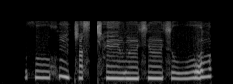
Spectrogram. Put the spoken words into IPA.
θ oː x ũ c ə sˤ cʰ ɛ̃ː β œ̃ s œ̃ː s o β o lˠ

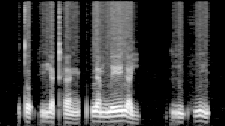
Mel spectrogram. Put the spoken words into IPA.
t ɔ˨˩ ʔ k r i˨˩ a̯ kʰ a˨˩ ŋ | p l a˧ m w ɛː˦˥ l a˨˩ j | p r u˨˩ ʔ f u˥˩ n

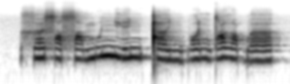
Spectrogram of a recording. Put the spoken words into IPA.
x ɐ s ɘ sˤ e m u ɲ j e ɲ ǃ ɐː ɲ b ɔ ɲ dˤ i ðˤ i b ɐ

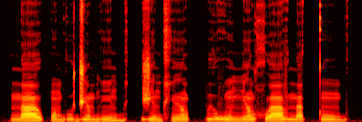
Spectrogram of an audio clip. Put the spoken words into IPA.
n aː ʊ̯ p ɔ̃ b uː d͡ʒ œ̃ b ĩ b | ʒ ĩ b x ĩː lˠ pː ɨ ʊ̯ v ũ ɲ ĩ lˠ χʷ aː v n a tː ũ b

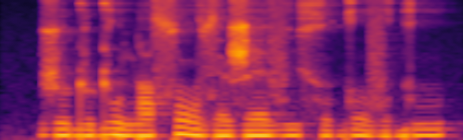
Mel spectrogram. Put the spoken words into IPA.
ʐ u ɖ u ɖ o ɲ ɛ sˤ u z ɛ ʐ ɛ v i x ɵ ɡ ɤ v ə ɡ ɯ

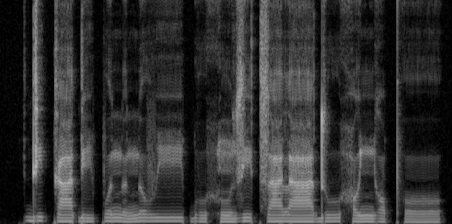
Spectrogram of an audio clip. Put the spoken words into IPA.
d i˦ k a˨ ɗ i˨ p ʊ˦ n ʊ˨ n ʊ˦ β iː˦ ɓ u˨ h ũ˨ z i˦˨ t͡s a˦ l aː˦ d uː˦ h ɔ˦ ɲ ɔ˦˨ pʰ oː˦

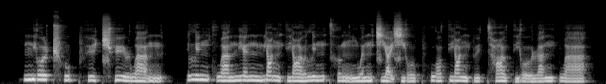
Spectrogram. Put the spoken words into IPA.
n̪ j o˦ ʊ̯ ʈ͡ʂʰ ṵ˨˩ pʰ y˨˦ t͡ɕʰ y˥˨ ɻ w a̰˨˩ n | l i˥˨ ŋ x w ä˨˦ n̪ j ɛ˦ n m j ɑ˥˨ ŋ t̪ j ɑ˨˦ ʊ̯ l i˦ ŋ t̪ʰ ɤ̰˨˩ ŋ n̪ w ə˦ n t͡ɕ j ä̰˨˩ ɕ j o˨˦ ʊ̯ pʰ w ɔ˦ t̪ j ɑ˥˨ ŋ p y˥˨ t̪ʰ ɑ˥˨ ʊ̯ t̪ j o̰˨˩ ʊ̯ ɻ a˦ n p w ä˦

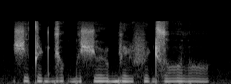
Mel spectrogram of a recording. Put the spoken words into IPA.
ʃ e t ɛ ɖ ɡʲ ɔ ɡ͡b ə ʃ ø ɭ bʲ e ɭ f e ɖ z ɔ l ɔ

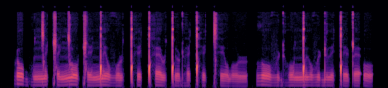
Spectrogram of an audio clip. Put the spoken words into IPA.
ɽ o bʱ o ŋ͡ǀ e ǁ e ŋ͡ǀ o ǁ e ŋ͡ǃ e o̯ v o ɹ ǃʰ e ǃʰ ɛ ɹ ǃ ɨ o̯ ɖʱ ɛ ǃʰ e ǀʰ e o̯ w o ɹ | ð o v ɨ ɖʱ o ŋ͡ǃ ɨ o̯ v ɨ ɖ ɨ e̯ ǃ e ʈ ɛ ʔ o

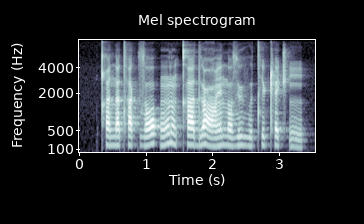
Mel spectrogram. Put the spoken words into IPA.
qʰ ɛ n a tʰ a k z ɔ | õ ɾ õ kʰ a d ɯ ʕ ɛ̃ n ɔ z ʉ v ɯ tʰ i ʈʰ ɛ t͡ʃʼ ĩ

